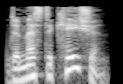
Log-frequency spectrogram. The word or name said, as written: domestication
